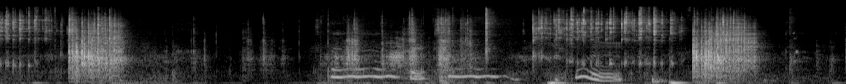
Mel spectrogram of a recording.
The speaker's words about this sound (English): Did you roll the d8 right there?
